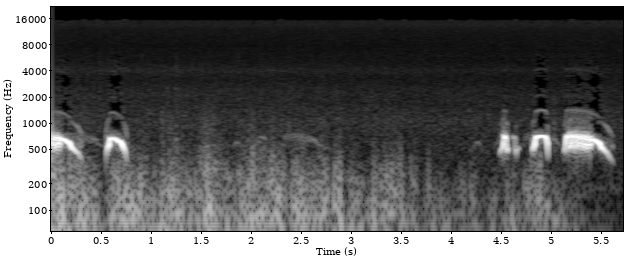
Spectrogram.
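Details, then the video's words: Malai-strain spotted dove, one year old, giving its luring call. Two closing coos of one phrase open the recording, a noisy pause with low rumble follows, then a new phrase of paired coos and a long descending coo. "Tiếng chim cu gáy Malai kích bổi - Thanh niên Malai 1 năm tuổi gáy gọi nghe giọng quá phê."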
